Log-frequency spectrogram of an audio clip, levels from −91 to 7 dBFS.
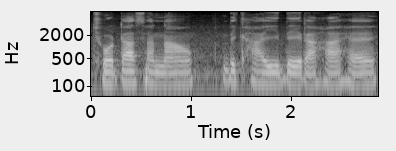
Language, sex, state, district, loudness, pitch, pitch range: Hindi, male, Bihar, Kaimur, -20 LUFS, 115 Hz, 110-120 Hz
